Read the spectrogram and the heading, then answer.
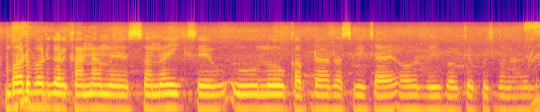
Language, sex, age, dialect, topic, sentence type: Bhojpuri, male, 18-24, Southern / Standard, agriculture, statement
